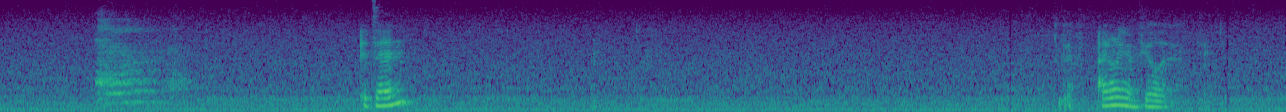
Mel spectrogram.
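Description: A woman speaks briefly and softly close by.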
